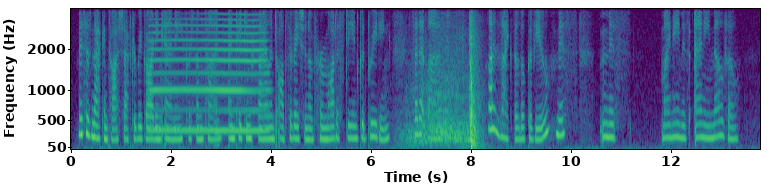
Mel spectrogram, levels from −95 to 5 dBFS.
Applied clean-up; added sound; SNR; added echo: none; Wind instrument, woodwind instrument + Sliding door; -2 dB; none.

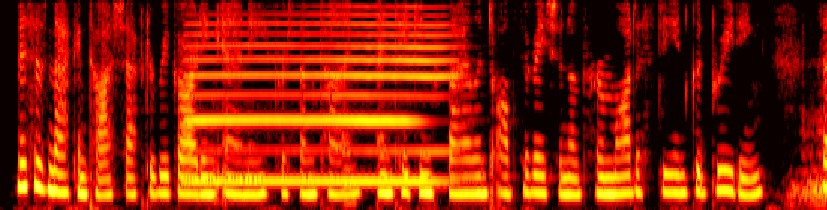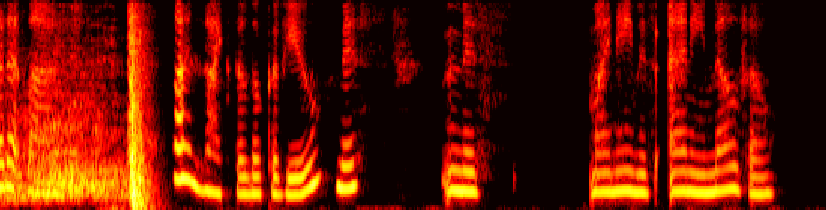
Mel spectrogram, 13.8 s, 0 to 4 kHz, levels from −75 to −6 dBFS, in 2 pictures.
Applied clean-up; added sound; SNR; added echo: classical method log-MMSE.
